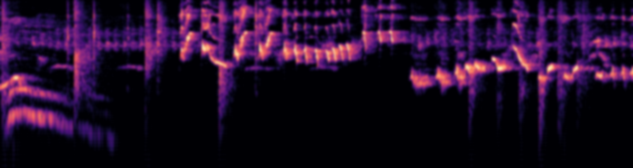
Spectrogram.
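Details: White-rumped shama song meant to excite other birds into singing: a loud descending whistle, then dense rapid twittering and chattering phrases with quick sharp notes, fairly continuous throughout.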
